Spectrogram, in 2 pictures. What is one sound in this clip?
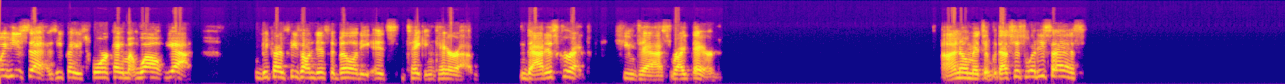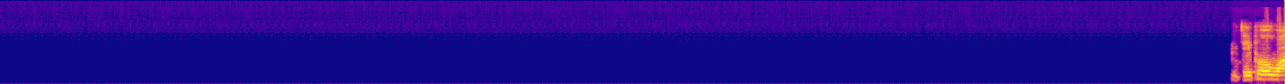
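A middle-aged woman speaks casually into a microphone, close by, pausing often.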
